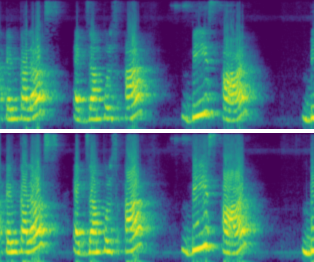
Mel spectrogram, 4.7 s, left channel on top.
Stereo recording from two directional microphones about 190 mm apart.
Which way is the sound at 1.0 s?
40° right (ahead or behind).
